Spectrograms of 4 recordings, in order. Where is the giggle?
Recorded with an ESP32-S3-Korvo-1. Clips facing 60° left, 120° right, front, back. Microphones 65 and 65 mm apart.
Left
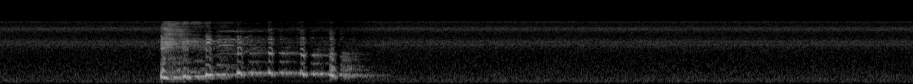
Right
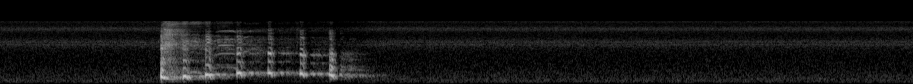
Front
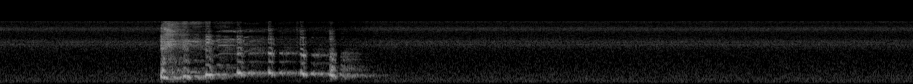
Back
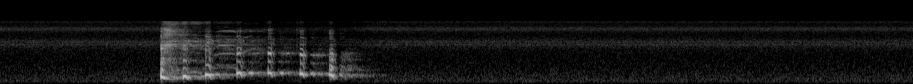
140° right, 3 m.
